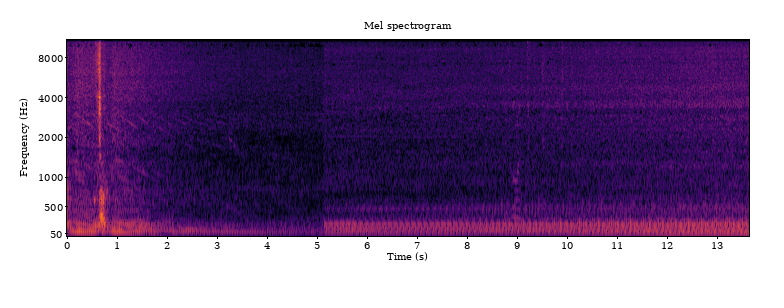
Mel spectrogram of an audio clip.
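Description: An SRT Jeep fitted with an Injen cold air intake turns over and settles into a deep, loud steady idle rumble, following a short stretch of handling noise and quiet, and holds that continuous low drone throughout.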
